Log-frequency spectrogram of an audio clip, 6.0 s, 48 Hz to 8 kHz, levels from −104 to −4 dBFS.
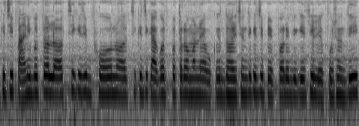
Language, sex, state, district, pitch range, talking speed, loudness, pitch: Odia, male, Odisha, Khordha, 165-185 Hz, 180 wpm, -15 LUFS, 175 Hz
